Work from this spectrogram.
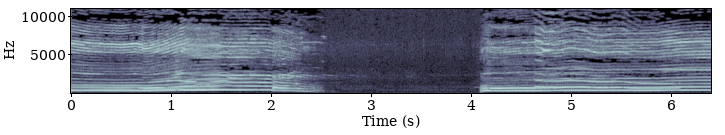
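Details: Two Alaskan Malamutes, young cousins born three days apart, howling together: long, smooth, rich-toned howls that rise slightly and hold steady, overlapping voices, broken by a brief silence near the middle before a second sustained howl.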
